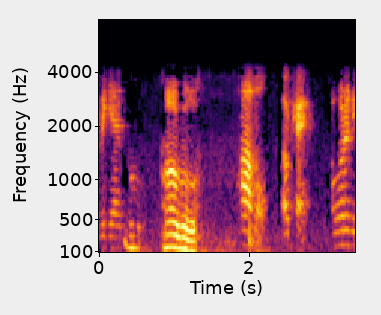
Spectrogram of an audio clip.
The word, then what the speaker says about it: Pavel: And Lynn, can you tell me how do I pronounce this person's first name again? Pavel.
